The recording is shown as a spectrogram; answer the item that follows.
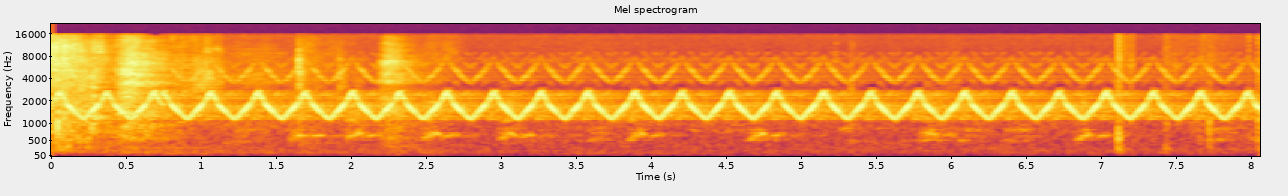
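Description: An electronic alarm siren wailing rapidly up and down, about four sweeps a second, steady throughout.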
